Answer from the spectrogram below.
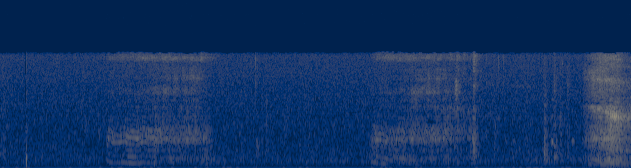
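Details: Adult woman snoring in sleep: two long, fluttering snores about five seconds apart in a quiet room with faint rustling; snoring.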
